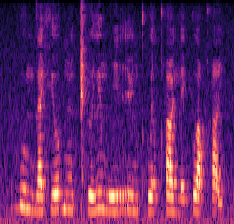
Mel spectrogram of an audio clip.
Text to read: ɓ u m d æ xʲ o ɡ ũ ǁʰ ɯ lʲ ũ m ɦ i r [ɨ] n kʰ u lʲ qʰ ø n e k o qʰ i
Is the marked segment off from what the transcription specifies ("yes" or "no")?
yes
